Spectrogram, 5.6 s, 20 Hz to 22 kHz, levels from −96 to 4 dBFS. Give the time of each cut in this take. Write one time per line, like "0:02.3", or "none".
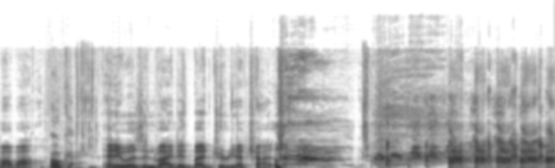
none

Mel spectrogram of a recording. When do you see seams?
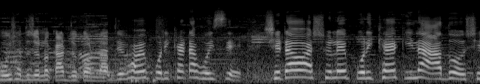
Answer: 0:01.1
0:02.5

